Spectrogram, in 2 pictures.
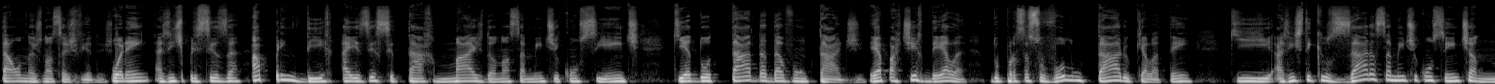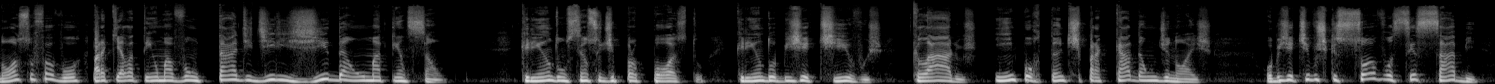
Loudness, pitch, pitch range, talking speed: -20 LUFS, 155 Hz, 140-180 Hz, 145 wpm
